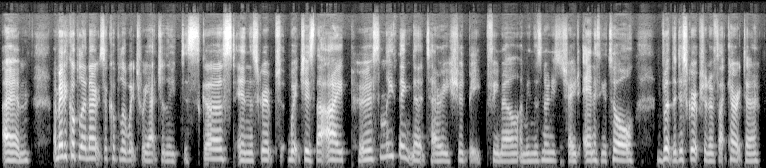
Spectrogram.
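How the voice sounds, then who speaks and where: A woman giving casual feedback as a panelist, friendly, rambling and softening her points. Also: medium pitch, brisk, no room sound, clean studio sound. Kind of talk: casual chat.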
